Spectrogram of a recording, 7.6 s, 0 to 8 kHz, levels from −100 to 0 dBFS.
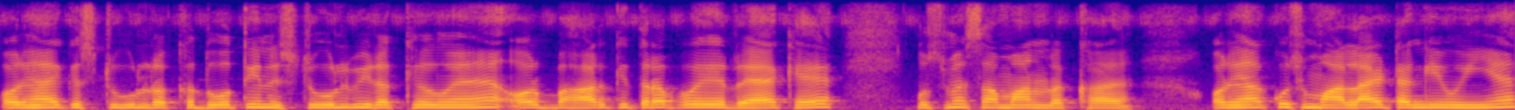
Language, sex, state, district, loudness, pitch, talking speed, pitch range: Hindi, female, Punjab, Pathankot, -15 LUFS, 210 Hz, 230 wpm, 200-215 Hz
